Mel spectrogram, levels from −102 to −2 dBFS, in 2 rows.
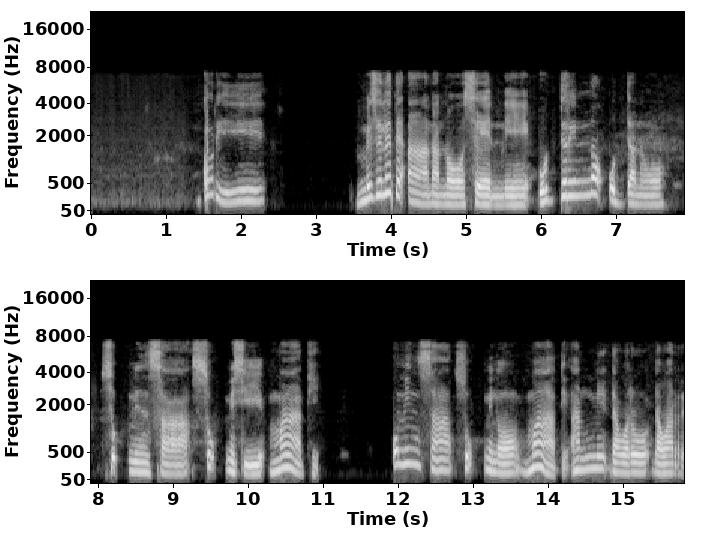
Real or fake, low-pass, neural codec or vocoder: fake; 7.2 kHz; codec, 16 kHz, 4 kbps, FreqCodec, larger model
